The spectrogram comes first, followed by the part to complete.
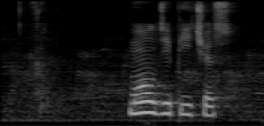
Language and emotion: Russian, neutral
